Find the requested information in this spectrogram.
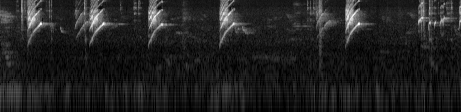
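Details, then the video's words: Canary recorded with a cellphone uttering clear rising whistled call notes that end in a brief level tone, repeated about every second, seven times, with a few softer notes near the end and a quiet background. "الكناري بالتأكيد ستحب غناء الكناري الجميل هذا Canary Singing"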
